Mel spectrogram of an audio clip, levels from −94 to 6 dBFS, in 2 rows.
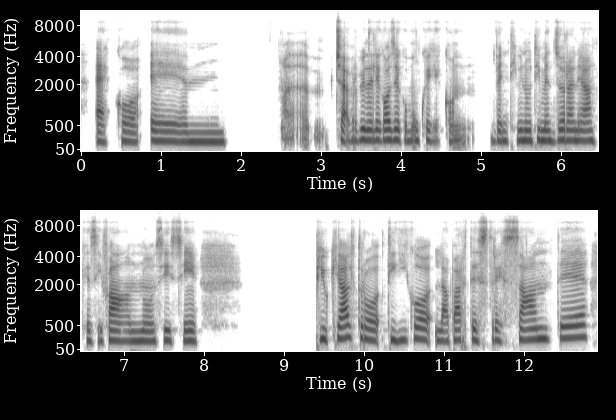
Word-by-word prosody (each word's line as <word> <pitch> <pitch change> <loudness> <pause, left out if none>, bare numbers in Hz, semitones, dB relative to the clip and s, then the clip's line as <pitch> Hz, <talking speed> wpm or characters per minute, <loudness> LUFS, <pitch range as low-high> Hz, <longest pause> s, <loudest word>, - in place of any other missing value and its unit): Ecco, 180 0 -1
e, 185 -2 0
mhmm, 175 0 0 0.7
ehm, - - -10
cioè - - +3
proprio 200 +1 +1
delle 200 0 +3
cose 205 +1 +4
comunque 195 +2 -4
che - - -11
con 100 0 -6 0.3
20 185 0 -5
minuti, 195 0 +1
mezz'ora 200 +1 +1
neanche 195 -1 -1
si 185 +2 -7
fanno 185 -1 +2
sì, 195 +2 -1
sì. 190 0 -1 1.5
Più 225 -1 +3
che 240 - -2
altro 235 -4 +4
ti 210 - -3
dico 205 +3 +1
la 190 -1 0
parte 205 +1 0
stressante 220 +6 +1
195 Hz, 125 wpm, -29 LUFS, 185-205 Hz, 1.5 s, cose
